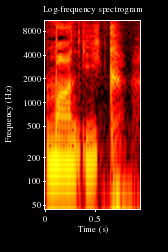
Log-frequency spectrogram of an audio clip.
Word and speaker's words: Manik: So the card here, Manik, it's pronounced Manik.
